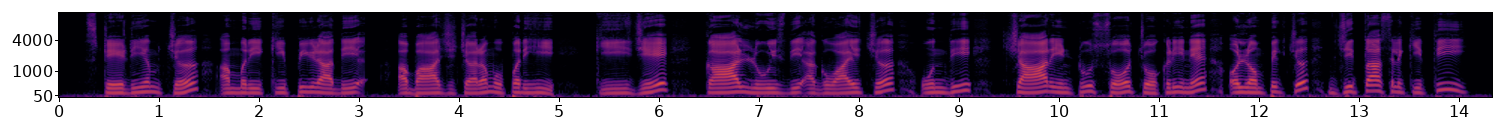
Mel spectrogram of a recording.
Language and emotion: Dogri, happy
